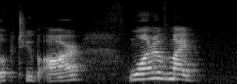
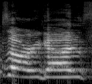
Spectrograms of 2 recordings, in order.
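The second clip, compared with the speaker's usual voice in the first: laughing; 8 semitones higher than usual. Real, not acted. After the failed challenge.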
